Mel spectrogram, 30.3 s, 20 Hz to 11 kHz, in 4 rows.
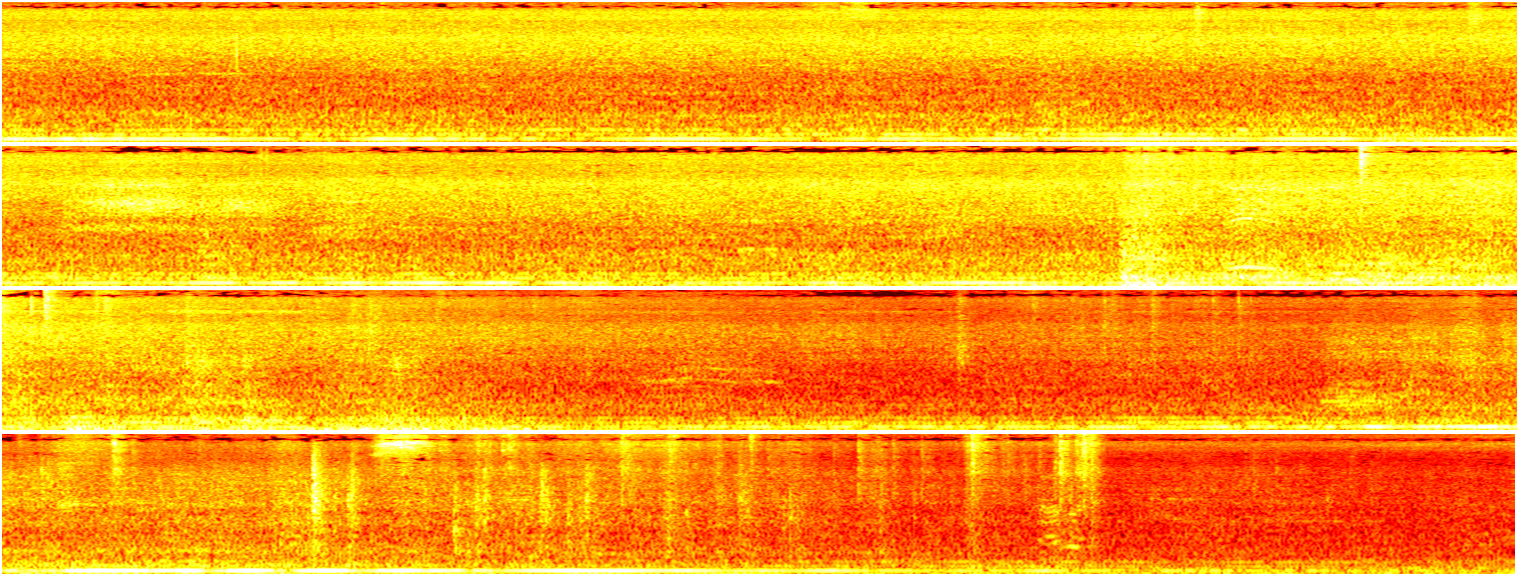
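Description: Gondola cabin of the Ngong Ping 360 cable car riding out along the haul rope: a steady low hum throughout, fading toward the end. About 13 to 17 seconds in a louder rumble and rattle rises and dies away.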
